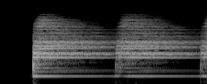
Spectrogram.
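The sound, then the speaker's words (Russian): An alarm gong rings out across a camp, struck three times in quick succession. Each strike gives a loud metallic clang with a steady ringing tone that decays slightly before the next hit. “Звук тревожного гонга прокатился по лагерю”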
